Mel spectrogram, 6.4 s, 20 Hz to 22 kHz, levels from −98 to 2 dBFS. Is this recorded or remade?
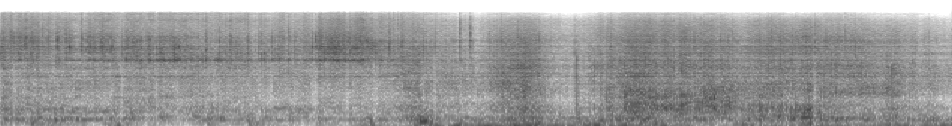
remade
